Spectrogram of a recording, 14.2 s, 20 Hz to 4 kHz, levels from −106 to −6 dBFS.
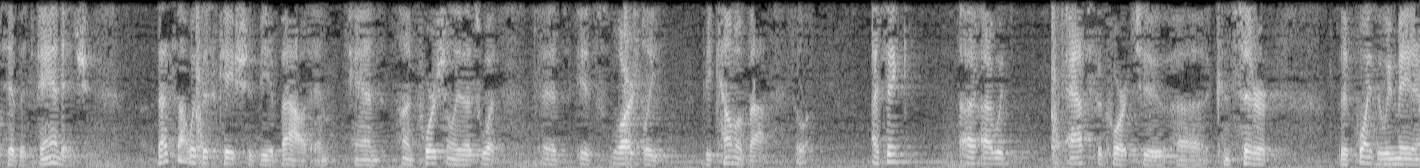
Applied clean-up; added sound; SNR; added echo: none; Keys jangling; 15 dB; none.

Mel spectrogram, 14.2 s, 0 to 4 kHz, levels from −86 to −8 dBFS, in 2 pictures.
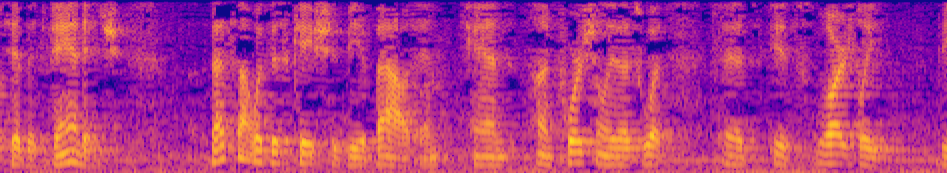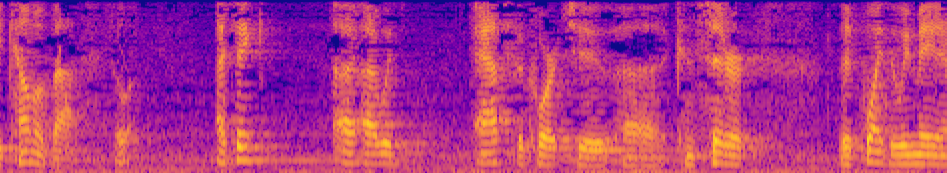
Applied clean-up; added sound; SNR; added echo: none; none; none; none.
